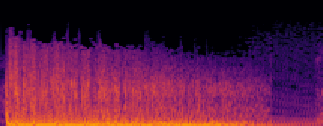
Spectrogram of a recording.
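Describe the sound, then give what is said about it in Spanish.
A loud, booming bomb explosion with a sudden onset and a heavy low rumble, holding for over a second before fading into a dull, decaying roar. “Bomba.”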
